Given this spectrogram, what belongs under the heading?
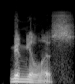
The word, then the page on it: mimulus: American English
